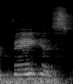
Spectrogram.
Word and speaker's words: vagus: Cranial nerve 10 is your vagus nerve. Not spelled like the city, V-A-G-U-S.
